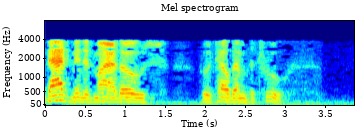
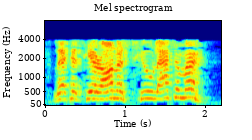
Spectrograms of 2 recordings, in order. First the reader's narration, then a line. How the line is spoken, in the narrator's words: Hal cried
